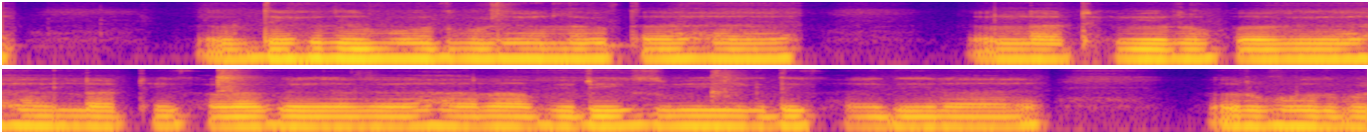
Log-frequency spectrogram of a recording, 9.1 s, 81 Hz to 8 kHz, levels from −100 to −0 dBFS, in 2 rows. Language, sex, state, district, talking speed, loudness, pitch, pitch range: Maithili, male, Bihar, Supaul, 150 wpm, -16 LUFS, 130 Hz, 130-135 Hz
